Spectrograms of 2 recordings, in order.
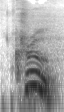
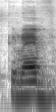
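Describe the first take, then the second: First: The name is said with an English pronunciation. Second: The name is said with a Czech pronunciation.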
